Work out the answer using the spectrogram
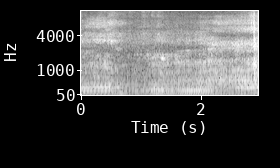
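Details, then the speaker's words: Toyota MR2 with 4AGE engine, run after months sitting: idle rising and dipping, with a thin steady whine and an unidentified mechanical noise; owner suspects wrong coolant or air in the coolant; oil pressure sensor unplugged. "And it's doing the up-down idle thing that MR2s like to do when they don't have the right coolant or they have air in the coolant or something like that. Also, there's a mechanical noise."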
